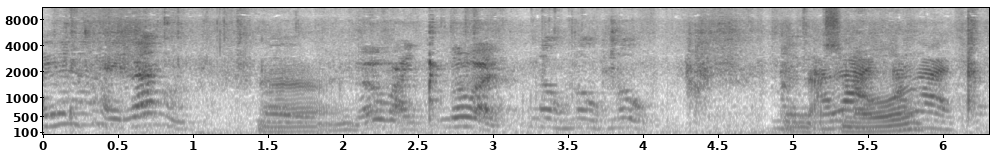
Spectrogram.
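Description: Women talking, with a few light clinks of a metal spoon scooping soaked sticky rice from an aluminium basin.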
